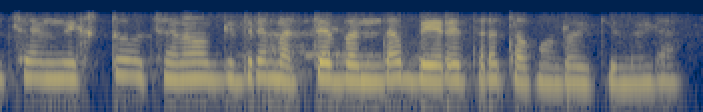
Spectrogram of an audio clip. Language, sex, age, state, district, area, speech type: Kannada, female, 18-30, Karnataka, Hassan, rural, conversation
